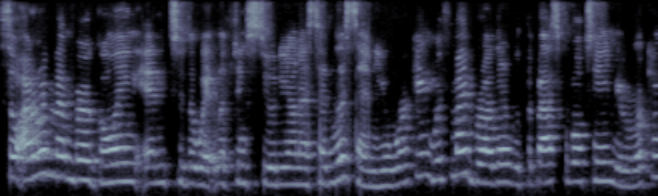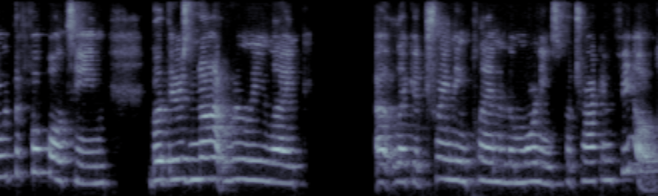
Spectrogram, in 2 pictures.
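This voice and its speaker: With a slight German accent, a woman speaks at a high pitch in a dark, mellow tone. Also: ordinary pitch variation, moderate pace. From Germany. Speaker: former college track and field athlete. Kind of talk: interview. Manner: halting, repeats words.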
